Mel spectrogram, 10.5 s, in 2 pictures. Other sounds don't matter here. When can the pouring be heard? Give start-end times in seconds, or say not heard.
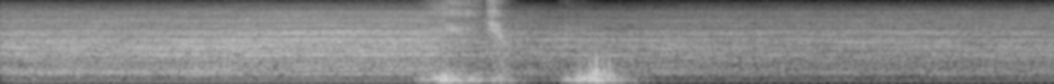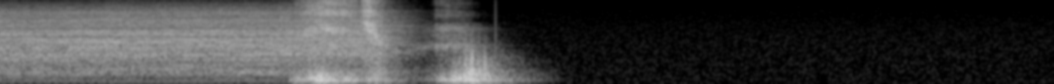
not heard.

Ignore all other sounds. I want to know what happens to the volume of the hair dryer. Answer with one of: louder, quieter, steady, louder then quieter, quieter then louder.
quieter.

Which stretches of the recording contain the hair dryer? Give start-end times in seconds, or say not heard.
0.0-7.2.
